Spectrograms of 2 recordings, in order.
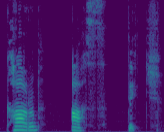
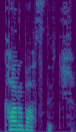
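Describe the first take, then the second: First: Each word on its own; separated words, carefully sounded out; slow breakdown. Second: Said in the usual way. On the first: Shown as a demonstration. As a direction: dictate it slowly with pauses.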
